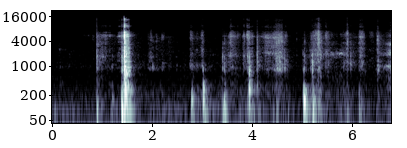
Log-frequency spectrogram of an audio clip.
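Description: Faint handling sounds of satin ribbon spools and a metal ruler being moved about on a tabletop: one sharp knock about a second and a half in, then soft scattered rustles and light taps.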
